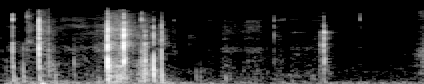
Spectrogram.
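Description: A few light clicks and taps as a phone on a tripod is handled and straightened, with a quick cluster about half a second in and a single faint click near the end.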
